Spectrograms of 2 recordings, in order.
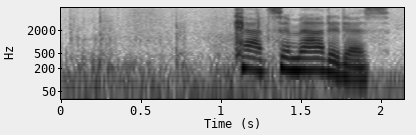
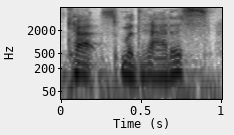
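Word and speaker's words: Catsimatidis: Let's see what uh the googs thinks this is pronounced as. Catsimatus. Yeah, cats. I checked. It said the same thing I did. Catsatus. I checked with the white house says catsmatus. With the white house and they had no objection.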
